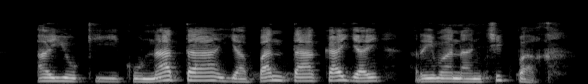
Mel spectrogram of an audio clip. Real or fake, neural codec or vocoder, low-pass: real; none; 7.2 kHz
